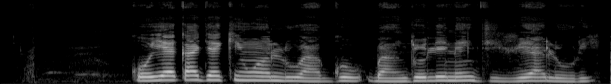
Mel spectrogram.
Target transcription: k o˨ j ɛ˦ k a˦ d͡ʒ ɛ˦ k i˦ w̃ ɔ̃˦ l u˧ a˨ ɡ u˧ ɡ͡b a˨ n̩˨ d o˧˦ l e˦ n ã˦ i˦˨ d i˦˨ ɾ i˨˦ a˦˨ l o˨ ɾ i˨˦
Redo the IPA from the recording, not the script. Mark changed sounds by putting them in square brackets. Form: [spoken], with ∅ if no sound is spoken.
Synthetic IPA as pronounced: k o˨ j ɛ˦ k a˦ d͡ʒ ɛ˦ k i˦ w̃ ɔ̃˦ l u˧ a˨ ɡ [o˧] ɡ͡b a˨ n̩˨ [d͡ʒ] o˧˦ l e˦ n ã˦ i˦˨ [d͡ʒ] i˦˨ ɾ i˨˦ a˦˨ l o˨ ɾ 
